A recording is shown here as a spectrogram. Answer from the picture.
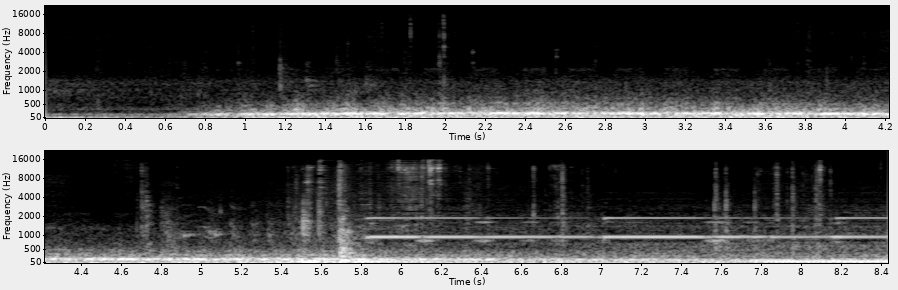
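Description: Car sound effects: an engine running with a steady low rumble from about a second in, a jangle of keys about five and a half seconds in, then a car's steady electronic warning chime that holds on.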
